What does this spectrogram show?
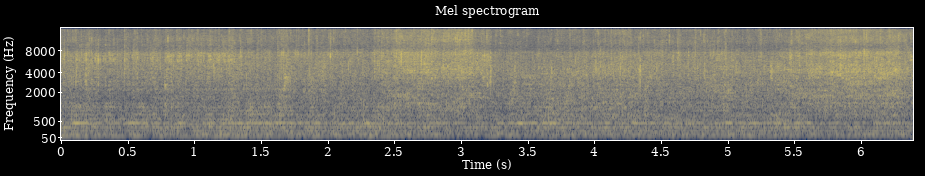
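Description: Chhena curry sizzling and bubbling in a frying pan, a steady hiss that swells twice, about three seconds in and again near the end, as the curry is stirred with a wooden spatula. A steady hum runs underneath.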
